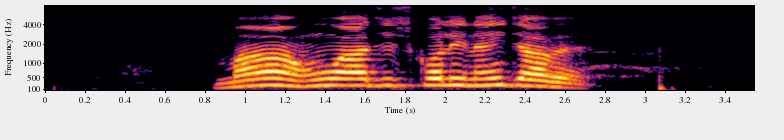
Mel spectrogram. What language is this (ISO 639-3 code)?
ssi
